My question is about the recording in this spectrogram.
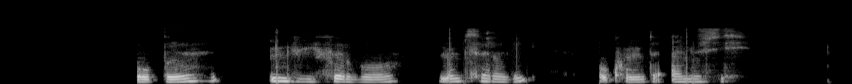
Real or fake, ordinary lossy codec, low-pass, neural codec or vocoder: fake; AAC, 24 kbps; 5.4 kHz; codec, 44.1 kHz, 7.8 kbps, Pupu-Codec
